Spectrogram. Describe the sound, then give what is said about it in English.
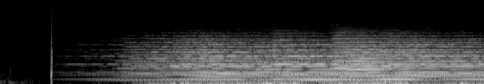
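The bells of Strasbourg Cathedral ring out in a full, swelling peal during a 10-minute ringing, their overlapping tones building into a loud, sustained wash of sound with no voices present. “The bells of Strasbourg Cathedral rang for 10 minutes in tribute to Notre Dame Cathedral following its partial destruction in this week's fire.”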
